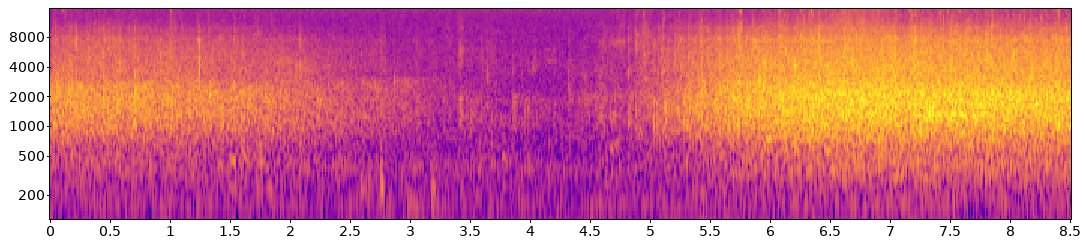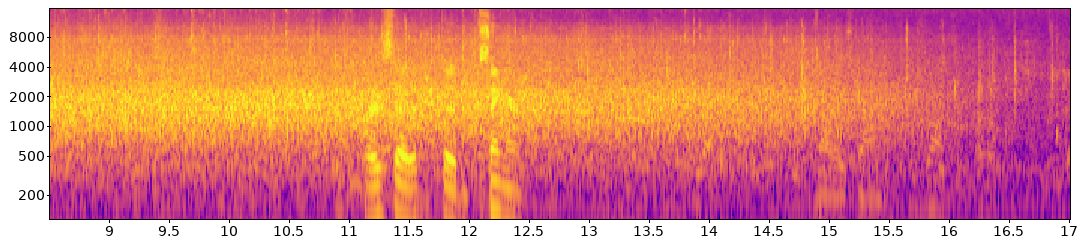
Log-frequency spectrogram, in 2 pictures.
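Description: An audience applauds loudly in a large hall, swelling and then fading.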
